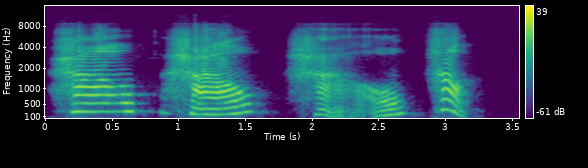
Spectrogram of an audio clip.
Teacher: third tone 喝熬好 there's a turn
